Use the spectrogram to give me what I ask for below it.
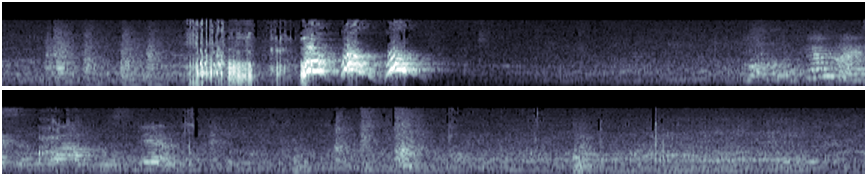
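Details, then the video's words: Lhasa Apso barking at the camera: a cluster of loud, sharp barks in quick succession near the start, then quieter stretches with a person talking and low household sounds. "Lhasa Apso Latindo para a Camera"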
